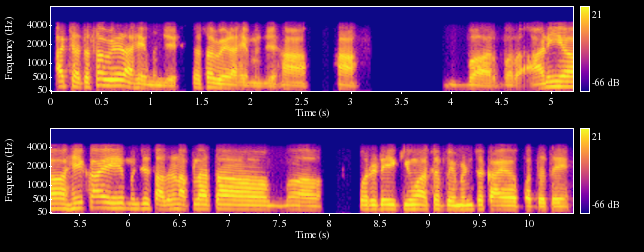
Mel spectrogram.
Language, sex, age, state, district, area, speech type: Marathi, male, 45-60, Maharashtra, Thane, rural, conversation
